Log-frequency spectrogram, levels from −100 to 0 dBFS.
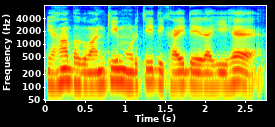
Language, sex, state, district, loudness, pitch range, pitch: Hindi, male, Arunachal Pradesh, Lower Dibang Valley, -17 LUFS, 115-130 Hz, 115 Hz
